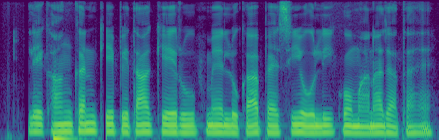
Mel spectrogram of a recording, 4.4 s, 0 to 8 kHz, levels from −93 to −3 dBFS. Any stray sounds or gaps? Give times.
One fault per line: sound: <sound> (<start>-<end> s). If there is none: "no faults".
sound: dropout (1.0-1.1 s)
